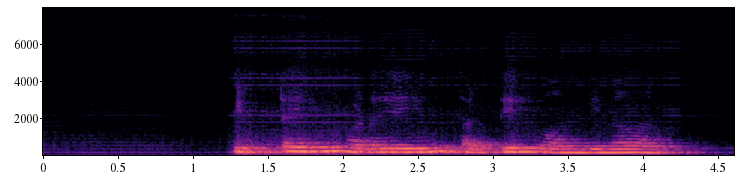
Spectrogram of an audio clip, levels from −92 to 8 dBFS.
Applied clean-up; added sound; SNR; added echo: neural separator model SepFormer DNS4.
